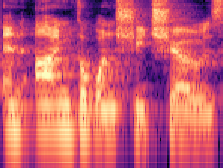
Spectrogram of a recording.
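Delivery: normal talking voice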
